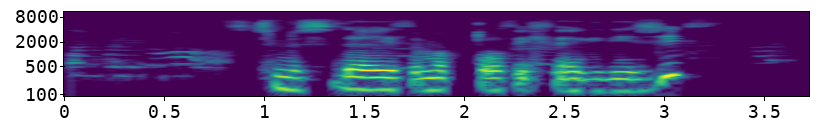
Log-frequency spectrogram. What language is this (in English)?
Kabyle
